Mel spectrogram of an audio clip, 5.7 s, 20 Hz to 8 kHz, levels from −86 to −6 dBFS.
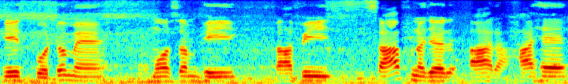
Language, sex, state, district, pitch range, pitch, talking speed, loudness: Hindi, male, Haryana, Charkhi Dadri, 135-155 Hz, 145 Hz, 115 wpm, -15 LUFS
